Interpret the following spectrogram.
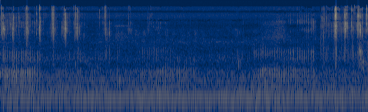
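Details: Pet cat giving a loud continuous purr, a deep even rumble under a series of sharp short clicks and smacks like kisses, busiest at the start and again near the end.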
